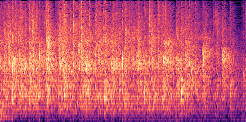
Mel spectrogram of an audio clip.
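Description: Steady, dense applause from a crowd, many hands clapping at once in a continuous bright crackle that holds its level for several seconds before easing slightly at the end.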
